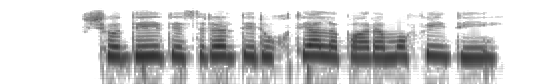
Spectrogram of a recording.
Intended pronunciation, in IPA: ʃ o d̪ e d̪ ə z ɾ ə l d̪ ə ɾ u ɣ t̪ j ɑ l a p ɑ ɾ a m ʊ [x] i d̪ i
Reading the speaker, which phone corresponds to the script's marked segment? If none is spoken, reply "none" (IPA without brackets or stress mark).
f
